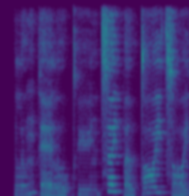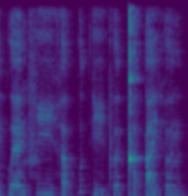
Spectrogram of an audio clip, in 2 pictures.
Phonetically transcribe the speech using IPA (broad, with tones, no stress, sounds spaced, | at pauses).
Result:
l ʊ˨˥ ŋ k ɛː˨˩ l o˨˩ w kʰ yː˨ n t͡s ɐ˥ j p ɐ˨˩ w t̪ ɔː˥ j t͡s ɔː˨˥ j kʷ ɛː˧ ŋ f iː˧ h ɐ˨˥ p̚ kʷ ɐ˥ t̚ k iː˨ pʰ ɵ˨˥ t̚ kʰ ɐ˨ k̚ aː˧ j h ɵ˧ n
